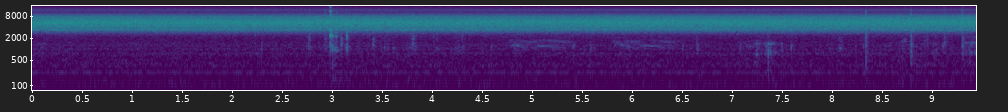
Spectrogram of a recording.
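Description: Steady high-pitched buzzing of an insect chorus, with a sharp click about three seconds in and a few faint clicks and knocks later.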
